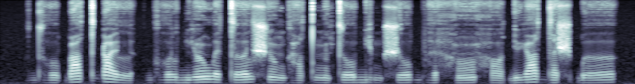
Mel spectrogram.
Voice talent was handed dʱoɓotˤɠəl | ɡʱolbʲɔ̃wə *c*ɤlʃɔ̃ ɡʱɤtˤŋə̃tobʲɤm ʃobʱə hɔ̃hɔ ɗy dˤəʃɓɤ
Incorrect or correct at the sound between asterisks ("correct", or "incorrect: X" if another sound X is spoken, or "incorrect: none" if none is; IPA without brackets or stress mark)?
incorrect: t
